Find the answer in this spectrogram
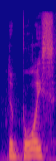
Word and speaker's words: Du Bois: My name is pronounced in the clear English fashion. Du with a U as in Sue, and Bois as in the oi in voice. The accent is on the second syllable.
